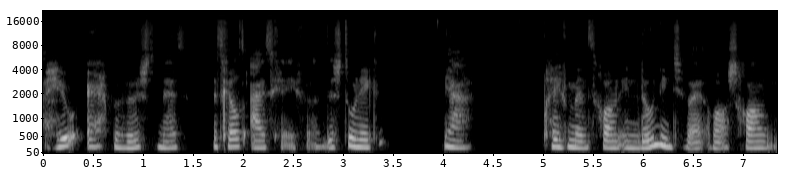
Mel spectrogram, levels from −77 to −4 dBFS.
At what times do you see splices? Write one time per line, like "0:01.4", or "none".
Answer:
none

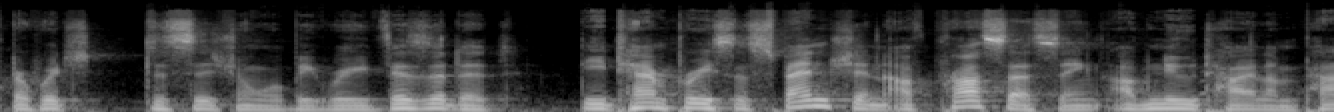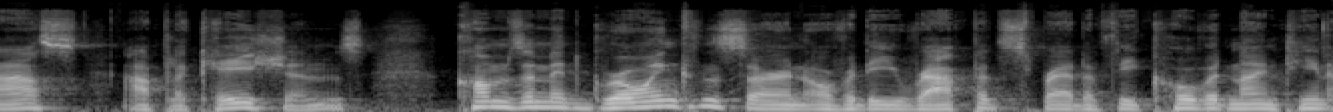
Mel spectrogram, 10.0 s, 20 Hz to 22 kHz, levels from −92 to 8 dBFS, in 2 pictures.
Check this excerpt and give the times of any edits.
none

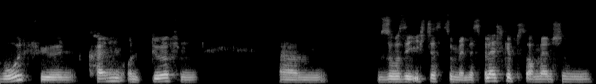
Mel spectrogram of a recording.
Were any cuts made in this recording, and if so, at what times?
none

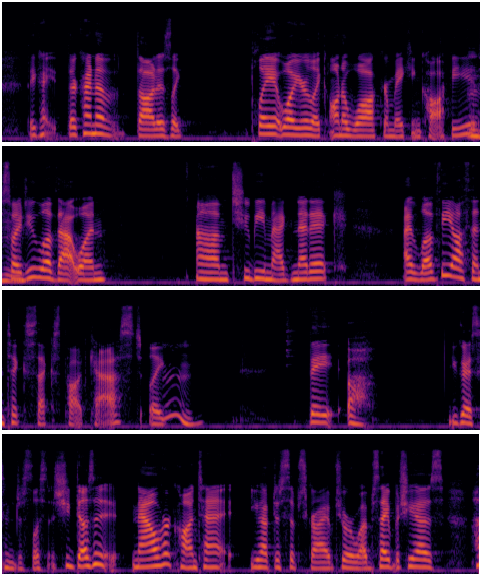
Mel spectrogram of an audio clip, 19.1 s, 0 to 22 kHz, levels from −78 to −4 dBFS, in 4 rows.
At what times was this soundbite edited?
none

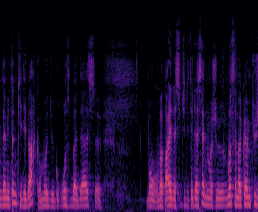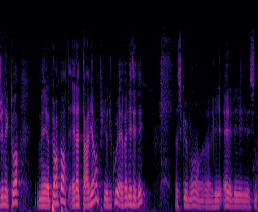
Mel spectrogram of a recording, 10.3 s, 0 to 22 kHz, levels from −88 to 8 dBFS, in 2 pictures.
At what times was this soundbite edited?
none

